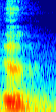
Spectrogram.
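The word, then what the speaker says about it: う: The third sound is U. This is pronounced like U in ooh, ah, U.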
